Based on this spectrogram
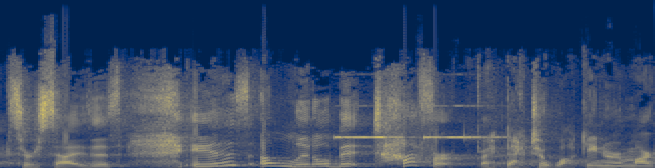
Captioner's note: timer beeps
